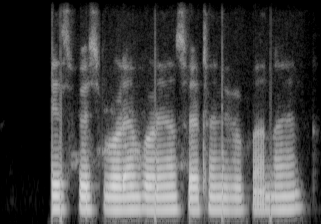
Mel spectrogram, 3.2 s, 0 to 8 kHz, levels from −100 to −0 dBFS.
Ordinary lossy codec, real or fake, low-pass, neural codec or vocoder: Opus, 16 kbps; real; 7.2 kHz; none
